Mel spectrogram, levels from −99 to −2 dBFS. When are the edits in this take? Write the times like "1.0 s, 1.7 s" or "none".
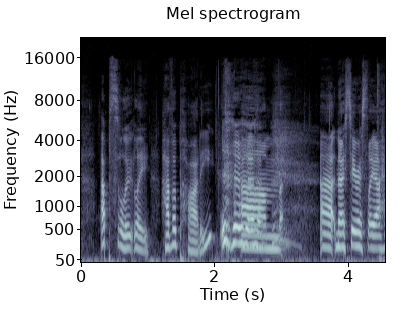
none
